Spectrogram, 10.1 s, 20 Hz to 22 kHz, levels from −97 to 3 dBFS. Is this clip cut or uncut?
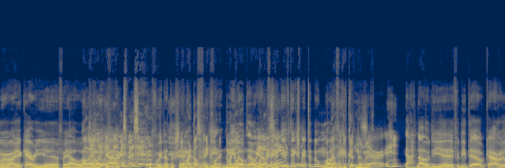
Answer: uncut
